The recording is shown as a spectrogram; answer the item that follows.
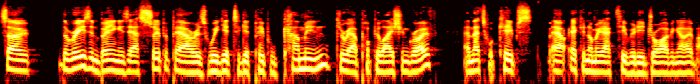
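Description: Against a quiet background, a man with an Australian accent talks at a medium pitch with ordinary pitch variation. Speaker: property investment adviser. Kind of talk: interview.

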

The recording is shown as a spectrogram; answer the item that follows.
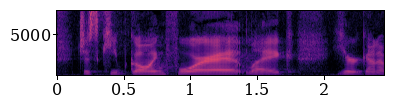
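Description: A woman with an American accent and an unremarkable speaking voice talks at a moderate pace with a fairly low pitch and fairly even intonation, in a very clean recording with a silent background. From US Midwest, Chicago. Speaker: social media content creator and army veteran. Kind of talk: casual interview chat.

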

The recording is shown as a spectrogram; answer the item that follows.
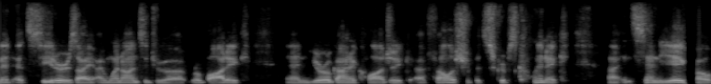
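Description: A man speaks in a very deep, low voice with an American accent and flat, monotone intonation. The sound is dry and close, with no echo. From Southern California. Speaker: gynecologic surgeon. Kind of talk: interview. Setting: phone call. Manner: repeats words often.

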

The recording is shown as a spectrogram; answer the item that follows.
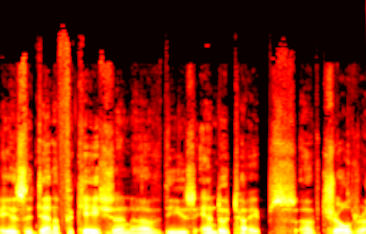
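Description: In an American accent, the speaker talks at a fairly slow pace with ordinary pitch variation, recorded very cleanly against a silent background with a dry, close sound and no echo. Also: man. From Wisconsin, US Midwest. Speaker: pediatric intensive care physician and professor. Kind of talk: interview, medical discussion. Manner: hesitant, many filler words.

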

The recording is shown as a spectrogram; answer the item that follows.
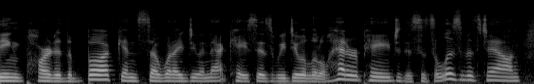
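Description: On a very clean recording with a silent background, a woman speaks in a plain, everyday voice at a fairly low pitch, with ordinary pitch variation, a fairly quick pace and hardly any pauses. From no fixed origin, US military family. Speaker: small business owner and publisher. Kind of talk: casual interview.

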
